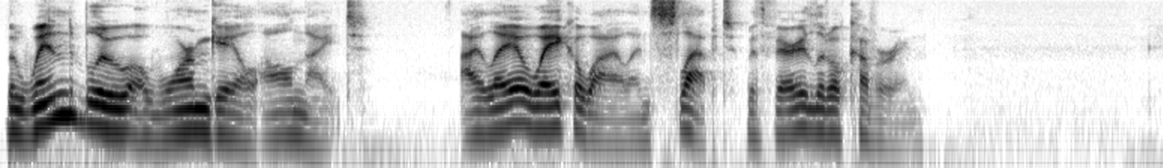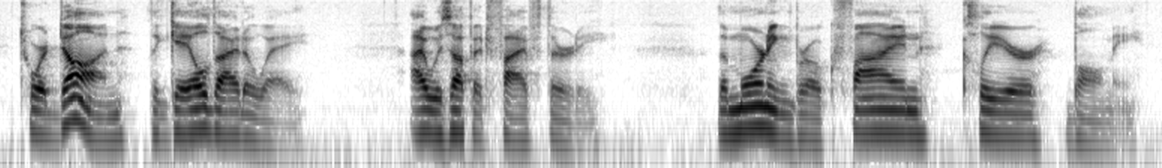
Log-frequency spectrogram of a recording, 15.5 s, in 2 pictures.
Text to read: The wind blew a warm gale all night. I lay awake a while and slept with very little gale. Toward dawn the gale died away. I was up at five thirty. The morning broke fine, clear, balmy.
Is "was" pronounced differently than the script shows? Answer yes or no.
no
